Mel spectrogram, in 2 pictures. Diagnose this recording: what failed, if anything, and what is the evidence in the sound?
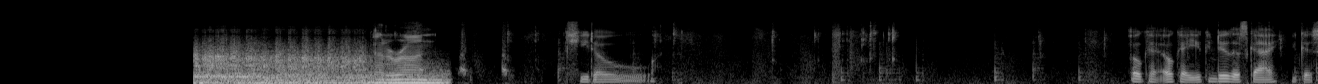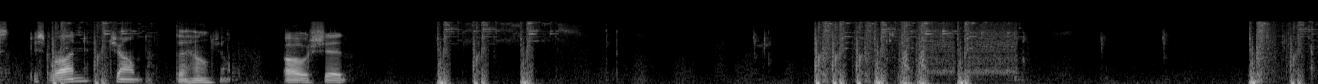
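Cut-off start, at the storage or capture stage: the file holds digital silence until 1.94 s, then jumps into a sound already underway. The waveform shows a flat line followed by an abrupt edge.

Comfort noise in place of the background, from call processing: at 4.72–5.58 s, 13.28–13.48 s (about 2 dB quieter) and 23.48–25.66 s, real ambience becomes smooth, featureless hiss. This is likely discontinuous transmission. The spectrogram shows a uniform, textureless band.

Onset clipped by the voice detector, in call processing: at 5.00–5.02 s the sound starts hard, with no soft attack. The detector likely reacted late. The waveform shows a sudden vertical onset out of noise.

Sound chopped by the voice detector, in call processing: across 6.62–11.28 s and 14.76–21.32 s, the sound has repeated holes filled with comfort noise. 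This is likely repeated gating. On the spectrogram, detailed texture alternates with flat noise blocks, all capped at 8 kHz, which fits the G.722 call path.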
